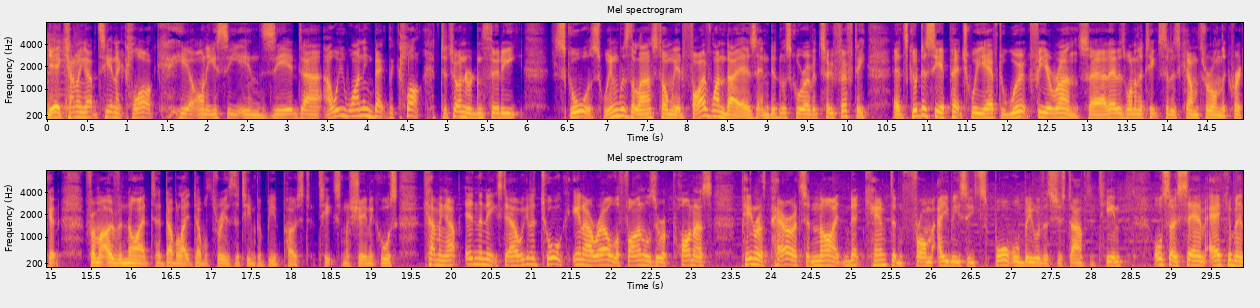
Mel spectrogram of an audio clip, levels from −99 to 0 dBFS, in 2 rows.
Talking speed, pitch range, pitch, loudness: 230 wpm, 115-150 Hz, 130 Hz, -17 LUFS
